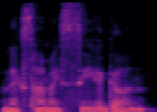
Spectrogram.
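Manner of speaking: soft, tense recital; dramatic monologue narration. Acted. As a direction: draw the listener into the dark orchard.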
